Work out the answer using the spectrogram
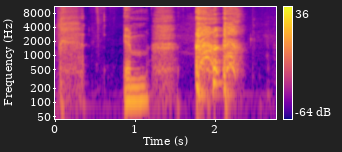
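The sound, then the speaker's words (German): A person coughs in a few short, throaty bursts with brief gaps between them. The coughs are loud and heard alone. “genau wie für dieses Husten. Sorry dafür, weil ich bin halt ein Mensch”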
